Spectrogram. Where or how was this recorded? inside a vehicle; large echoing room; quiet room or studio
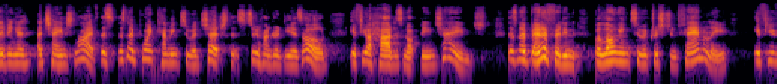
large echoing room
